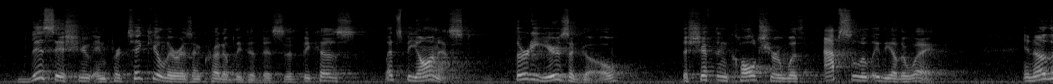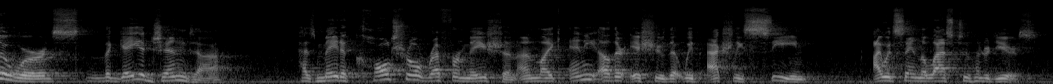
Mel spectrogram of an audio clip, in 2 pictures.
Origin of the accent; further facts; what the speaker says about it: Canada; So, it's much of who we are as Canadian citizens that dictates this.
